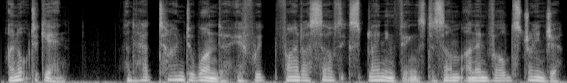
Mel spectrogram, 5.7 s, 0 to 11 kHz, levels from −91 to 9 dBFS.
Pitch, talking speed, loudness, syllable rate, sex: 110 Hz, 190 wpm, -19 LUFS, 6.0 syllables/s, male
